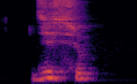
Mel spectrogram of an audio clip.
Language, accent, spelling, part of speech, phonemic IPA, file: French, Canada, dissous, adjective / verb, /di.su/, LL-Q150 (fra)-dissous.wav
- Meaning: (adjective) dissolved; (verb) 1. past participle of dissoudre 2. inflection of dissoudre: first/second-person singular present indicative 3. inflection of dissoudre: second-person singular imperative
